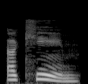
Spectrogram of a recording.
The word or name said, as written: akeem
